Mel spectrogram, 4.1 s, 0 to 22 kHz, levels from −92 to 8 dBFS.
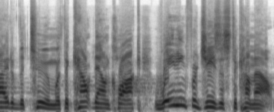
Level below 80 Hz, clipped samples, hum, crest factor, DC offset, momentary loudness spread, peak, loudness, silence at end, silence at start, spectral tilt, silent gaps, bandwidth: -40 dBFS; 7%; none; 8 dB; under 0.1%; 4 LU; 0 dBFS; -7 LUFS; 0 s; 0 s; -4 dB/octave; none; over 20 kHz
